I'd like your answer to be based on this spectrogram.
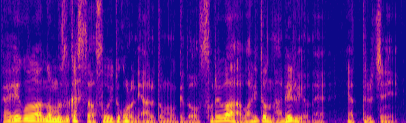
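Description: A man's voice: sits low, huge pitch swings, fast, vocal fry, darkish tone, husky, dry recording. A man hosting a casual solo talk show, rambling and laughing a lot while tipsy. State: drunk. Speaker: podcast host.

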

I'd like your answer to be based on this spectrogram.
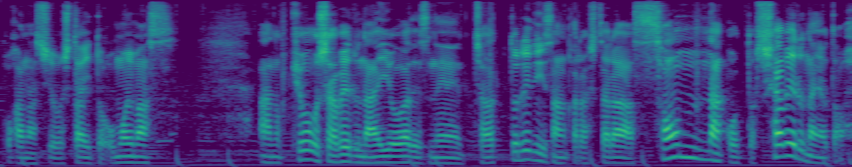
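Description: A man with a Kansai accent hosts a casual solo podcast in a fairly low voice. He talks hesitantly and fills his pauses often. Soft music plays faintly behind him. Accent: Kansai Japanese. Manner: hesitant, many fillers. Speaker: podcast host.

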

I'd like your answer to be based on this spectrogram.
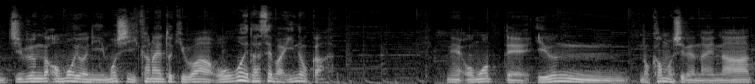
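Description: A man in his thirties, a stay-at-home dad, hosting a casual podcast alone at a close mic and reflecting gently on parenting, with lots of fillers. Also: mid-range voice. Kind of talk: casual spoken-word podcast monologue.

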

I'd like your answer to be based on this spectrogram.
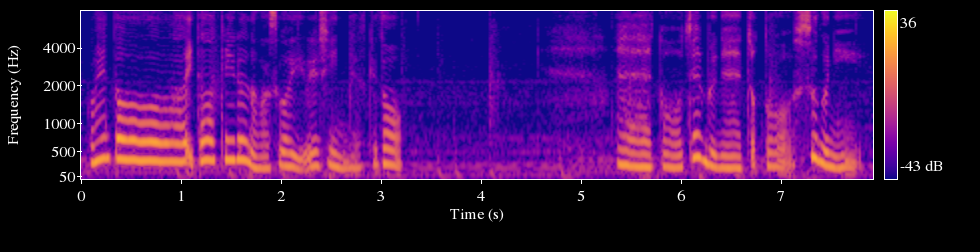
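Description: A woman who hosts an audio channel and does voice work as a hobby chats casually on her own to listeners, over soft background music or ambience. Her voice is high and gravelly, with lively intonation and a measured pace. She pauses often and sounds hesitant and meandering, giggling a lot, tired, her speech slightly slurred.

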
